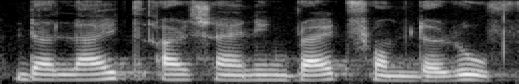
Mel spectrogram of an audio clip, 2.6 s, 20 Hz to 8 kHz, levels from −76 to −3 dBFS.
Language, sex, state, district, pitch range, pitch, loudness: English, female, Arunachal Pradesh, Papum Pare, 170-185 Hz, 180 Hz, -16 LUFS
